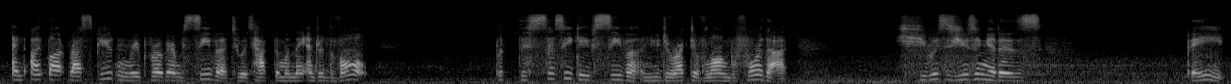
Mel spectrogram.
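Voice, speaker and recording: A woman's voice: lowish voice, a bit bright, a little hiss or hum, natural voice, low-quality recording. A woman acting an earnest, puzzled young investigator in a video game, thinking aloud in a conversational way as she briefs soldiers. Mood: troubled, revelatory.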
